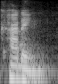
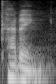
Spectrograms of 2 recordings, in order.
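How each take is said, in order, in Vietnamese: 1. Phụ âm ở giữa là âm giống D, nhẹ. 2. Phụ âm ở giữa là âm giống D, nhẹ.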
